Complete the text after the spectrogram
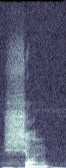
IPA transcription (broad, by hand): ʃon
